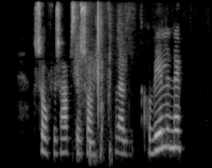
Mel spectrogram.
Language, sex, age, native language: Icelandic, male, 11, Icelandic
